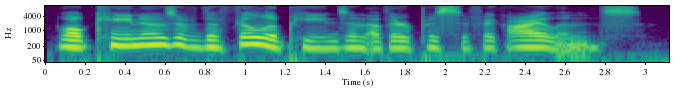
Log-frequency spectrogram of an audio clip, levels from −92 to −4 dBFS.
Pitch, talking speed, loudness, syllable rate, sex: 190 Hz, 155 wpm, -18 LUFS, 5.9 syllables/s, female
